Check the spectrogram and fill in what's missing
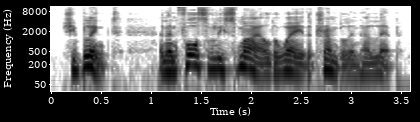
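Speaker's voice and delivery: plain reading voice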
